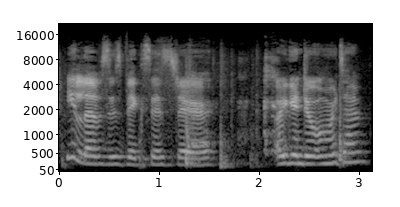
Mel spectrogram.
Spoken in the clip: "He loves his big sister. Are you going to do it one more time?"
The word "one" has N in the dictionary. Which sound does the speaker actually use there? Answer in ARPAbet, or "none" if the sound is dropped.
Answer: L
